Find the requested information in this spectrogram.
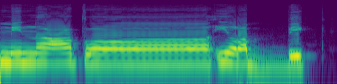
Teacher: عین ہے، اس کو وسط حلق سے ادا کریں گے، یہاں تو حروف مشتعلیہ ہے، اس کو موٹا کریں گے۔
